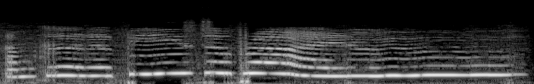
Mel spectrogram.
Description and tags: Recorded direct to record producer with clip on condenser radio shack mic. Processed with cool edit... time expanded (stretched).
